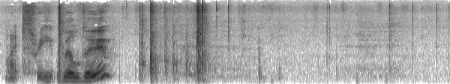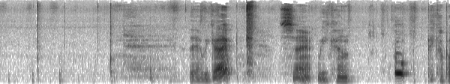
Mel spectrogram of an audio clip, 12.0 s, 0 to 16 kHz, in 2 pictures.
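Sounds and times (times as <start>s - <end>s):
person speaking: 11.3s - 12.0s.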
